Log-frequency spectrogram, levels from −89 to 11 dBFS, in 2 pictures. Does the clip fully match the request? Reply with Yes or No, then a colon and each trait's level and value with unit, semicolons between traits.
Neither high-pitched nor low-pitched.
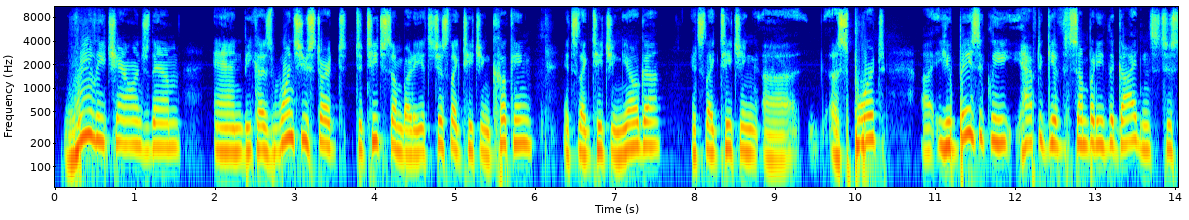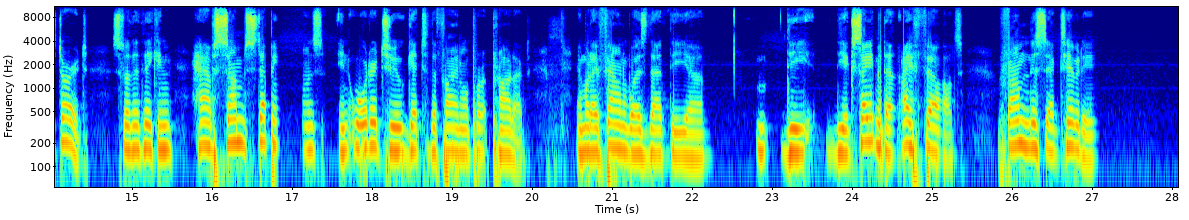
Yes: medium, 165 Hz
